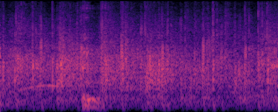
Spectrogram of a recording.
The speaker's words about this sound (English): Come on and clap your hands and tell the Lord, thank you.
